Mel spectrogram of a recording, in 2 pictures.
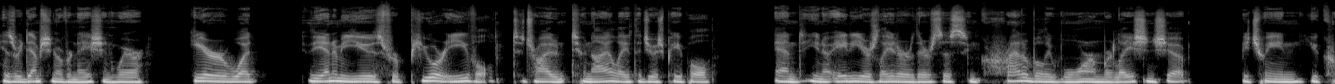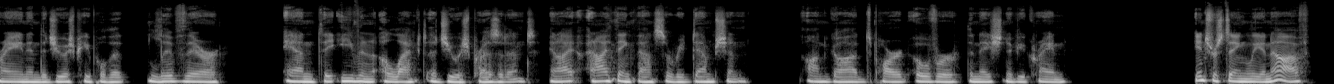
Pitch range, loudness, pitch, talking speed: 115-135 Hz, -20 LUFS, 125 Hz, 150 wpm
